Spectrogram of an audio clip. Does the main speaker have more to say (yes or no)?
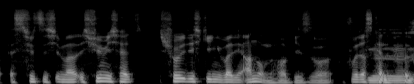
no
